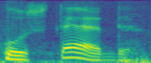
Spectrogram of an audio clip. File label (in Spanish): "usted", spanish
